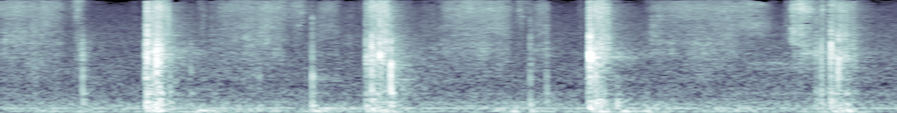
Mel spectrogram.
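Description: A deck of oracle cards being shuffled: four crisp, papery shuffling bursts at a fairly even pace, with softer flicks between them, faint and with no talk.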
